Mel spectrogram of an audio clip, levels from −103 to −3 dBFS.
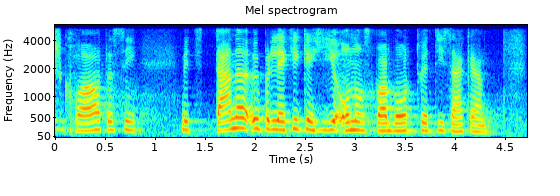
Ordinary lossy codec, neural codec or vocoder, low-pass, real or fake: none; codec, 16 kHz, 0.9 kbps, LongCat-Audio-Codec; 5.4 kHz; fake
